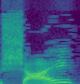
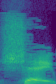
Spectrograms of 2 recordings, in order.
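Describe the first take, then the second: First: The first syllable rhymes with 'sky'. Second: The first syllable rhymes with 'day'. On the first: This is how the speaker instinctively reads it. The speaker calls it wrong. "I always want to say her name Shy" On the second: This is how the author says it. The speaker calls it right. "Brandon actually pronounces it Shay"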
